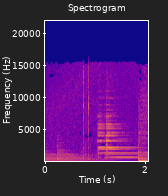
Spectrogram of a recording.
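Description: Subscribe-button animation sound effects over music: a quick double click a little before a second in, then a bright notification-bell ding that rings on. Near the end a deep electronic kick drum drops in pitch as a beat starts.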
